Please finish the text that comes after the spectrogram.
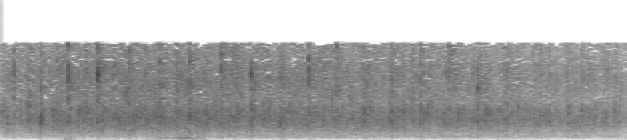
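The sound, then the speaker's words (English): Sustained applause from an audience giving a round of applause for the speakers and helpers: steady, dense clapping at an even level from start to finish, with no voices standing out above it. “So if we could, I'd like everybody to give a round of applause for the speakers and for the helpers.”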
